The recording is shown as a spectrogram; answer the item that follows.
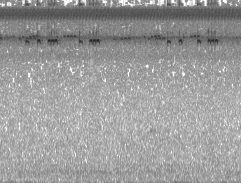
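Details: Insects chirping, captured by a fixed-position camera: two steady high-pitched trills ring on without a break, while short clusters of faint ticking chirps break in every second or so.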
